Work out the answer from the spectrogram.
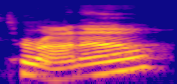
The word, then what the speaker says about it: Toronto: want to interrupt well toronto you don't say the second t toronto yeah how do you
